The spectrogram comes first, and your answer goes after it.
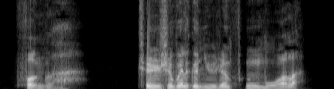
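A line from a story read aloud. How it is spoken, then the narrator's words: Sighing. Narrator (Chinese): 马君谦摇头叹气道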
